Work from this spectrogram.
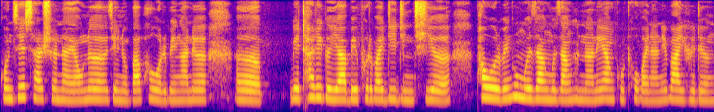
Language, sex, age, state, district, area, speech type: Bodo, female, 18-30, Assam, Chirang, rural, spontaneous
